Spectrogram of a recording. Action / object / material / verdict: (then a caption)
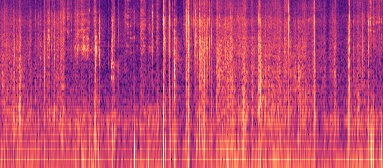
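scrape / magnesium carbonate gym chalk block / magnesium carbonate / none. A soft, solid white magnesium carbonate gym chalk block is held in chalky hands and crushed with the thumbs into crumbly chunks and powder. Dense, bright crackling and crumbling is heard, with many sharp, dry snaps over a soft hiss of falling powder. The snaps stop instantly with no ring.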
